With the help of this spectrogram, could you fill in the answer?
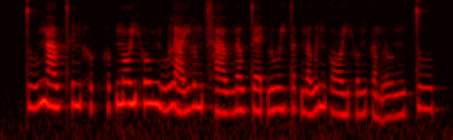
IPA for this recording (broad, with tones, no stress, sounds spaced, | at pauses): t̪ uː˨˥ ŋ aː˧ w t̪ʰ ɪ˧ ŋ h ʊ˨˥ k̚ h ʊ˨˥ k̚ n̪ ɔː˥ j h o˥ w ŋ uː˨˥ l aː˨˥ j l ʊ˥ ŋ t͡sʰ aː˨ w n̪ ɐ˧ w t̪ ɛː˨ t̚ l uː˧ j t̪ ɐ˧ k̚ ŋ ɐ˨˥ w ɪ˥ ŋ k ɔː˨ j h ʊ˨˧ ŋ k ɐ˨˩ m l ʊ˨˧ ŋ | t̪ uː˨ p̚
